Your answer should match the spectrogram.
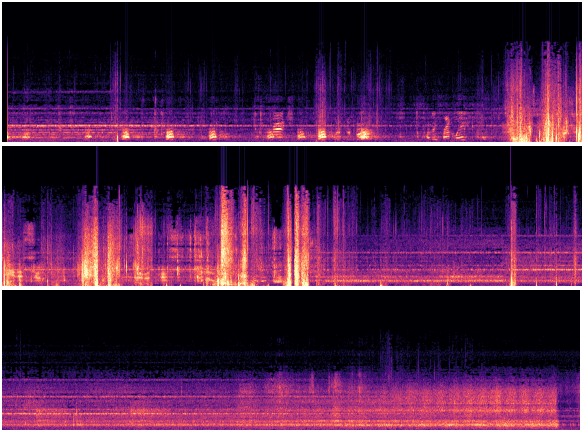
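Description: A film soundtrack coming from a TV speaker and picked up in the room. Short pitched sounds at first, then a cluster of loud sharp crackles and knocks in the middle, then a steady background of music and ambience.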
